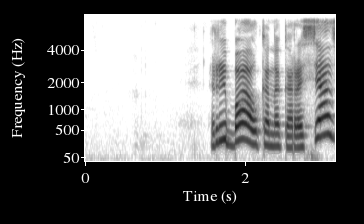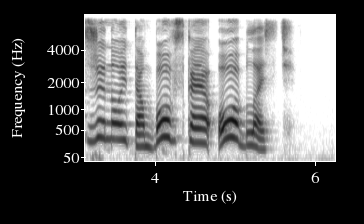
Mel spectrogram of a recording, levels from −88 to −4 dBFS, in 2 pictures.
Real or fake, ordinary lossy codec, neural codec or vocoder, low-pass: real; none; none; 7.2 kHz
